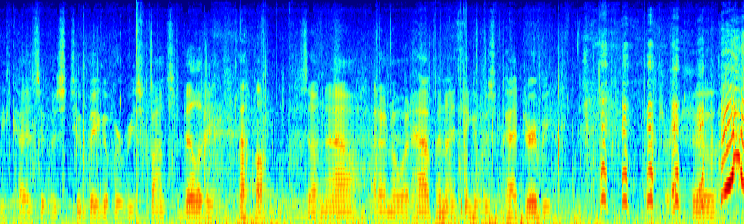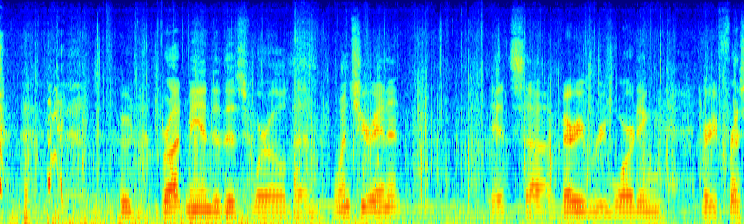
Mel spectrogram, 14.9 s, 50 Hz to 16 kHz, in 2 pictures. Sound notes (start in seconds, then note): 2.0 chuckling; 5.8 laughing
